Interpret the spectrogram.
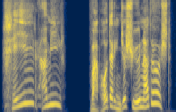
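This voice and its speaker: A man's voice: high-pitched, sing-song, a little mellow, no echo, studio quality, voice pushed up. A man voicing a proud middle-aged mother and hostess in an audiobook, speaking formally and insistently. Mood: formal, polite.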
